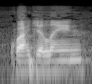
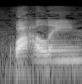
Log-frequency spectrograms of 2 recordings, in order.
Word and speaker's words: Kwajalein: Who can pronounce that? Kwajalein. Kwajalein.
